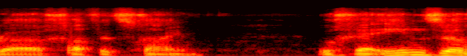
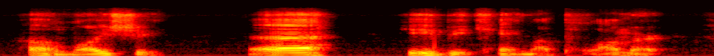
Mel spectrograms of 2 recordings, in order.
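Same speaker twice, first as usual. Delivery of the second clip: snide, disparaging, belittling, dismissive tone. Explaining lashon hara, showing how a remark sounds with disparaging, belittling inflection. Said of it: "you say it in that kind of inflection".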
